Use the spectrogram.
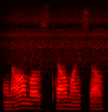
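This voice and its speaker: A man reading poems aloud in a slow, halting, musing way, repeating lines and adding informal, rambling commentary, on a dull lo-fi recording. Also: fairly low pitch, fairly even intonation, creaky. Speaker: reader and commentator of poetry.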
